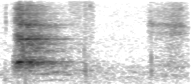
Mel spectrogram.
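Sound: dog barking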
